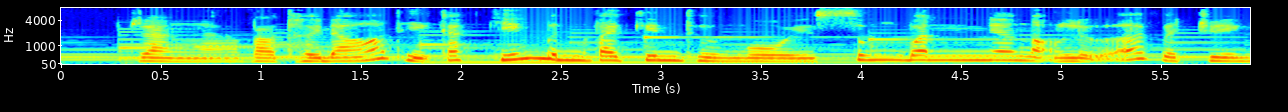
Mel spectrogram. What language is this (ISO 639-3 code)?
vie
